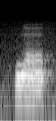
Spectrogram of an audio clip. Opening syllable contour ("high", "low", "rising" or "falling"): low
